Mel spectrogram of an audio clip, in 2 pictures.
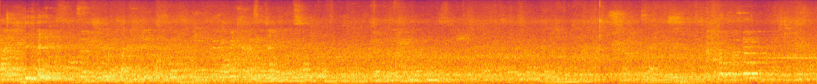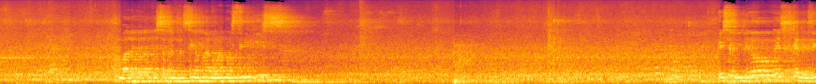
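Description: A man speaks into a microphone over loudspeakers, echoing in a large hall.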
